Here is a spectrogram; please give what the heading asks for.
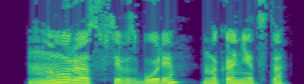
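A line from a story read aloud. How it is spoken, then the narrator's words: Snorting. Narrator (Russian): хмыкнул Салдар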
